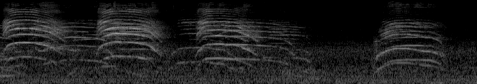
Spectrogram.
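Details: Loud cries from young kittens of the stray cat Nabi: four high, arching meows spaced about one per second, each rising then falling, the last softer, over quiet room hum.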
